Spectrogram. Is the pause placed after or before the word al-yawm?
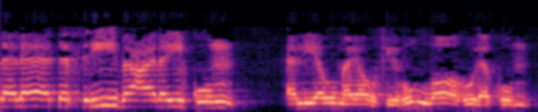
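before. The pause comes right after alaykum. God has forgiven them today. "مرة وقفنا على عليكم"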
